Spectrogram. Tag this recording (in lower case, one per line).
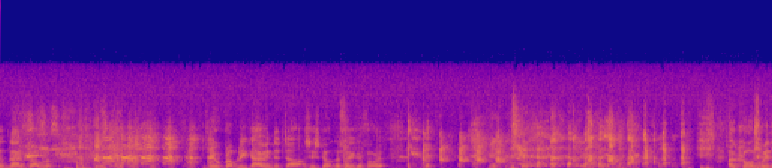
speech
laughter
